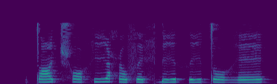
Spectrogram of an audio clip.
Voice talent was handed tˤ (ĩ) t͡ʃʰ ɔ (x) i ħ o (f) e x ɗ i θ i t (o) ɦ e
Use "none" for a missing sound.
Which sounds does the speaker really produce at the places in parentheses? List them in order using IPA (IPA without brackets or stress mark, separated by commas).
i, x, f, o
